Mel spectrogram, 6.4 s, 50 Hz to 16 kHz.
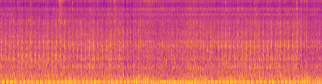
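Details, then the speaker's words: Honda XRM125 motorcycle, kick-started: a steady, hard knock over the engine clatter at idle from a worn connecting rod with excessive side clearance, confirmed on teardown. "Ito yung kanyang tunog. Pakinggan natin. May k nacking na 'yung piston ayan at yung bandang panggilid niya ah meron na"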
